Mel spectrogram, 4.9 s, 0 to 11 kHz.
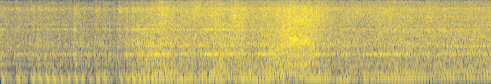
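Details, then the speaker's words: Hero Glamour BS4 single-cylinder bike just after full engine rebuild, freshly started, before 1-hour running-in: steady tickover into a smooth rev and back down, even, no knocks or rattles; mechanic calls it very smooth; healthy. "Engine sound అయితే smooth వస్తుంది, మీకు already అర్థమవుతుంది. Engine sound అయితే చాలా అంటే చాలా స్మూత్గా ఉందన్నమాట."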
